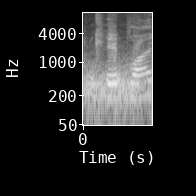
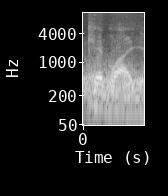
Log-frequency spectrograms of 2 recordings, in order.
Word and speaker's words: Kebley: Pronunciation, so I'm told, because I've got a bull with me, and the bull's name is pronounced Kebley. Is that correct, my friend? Correct, Walshy. Yeah, Kebley. It's Mauritian.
